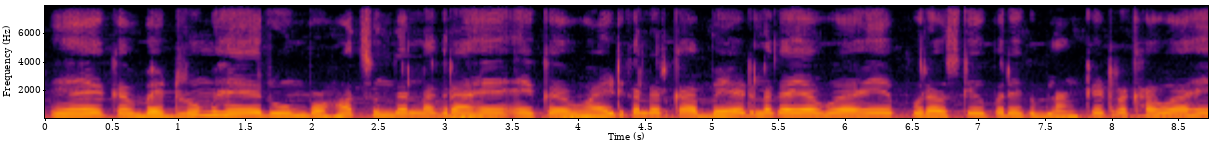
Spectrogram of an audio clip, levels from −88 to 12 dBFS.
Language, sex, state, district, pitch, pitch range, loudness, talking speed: Hindi, female, Punjab, Pathankot, 215 Hz, 200-220 Hz, -14 LUFS, 180 wpm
